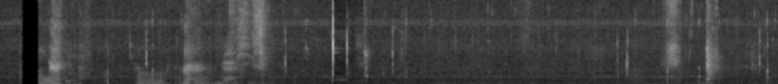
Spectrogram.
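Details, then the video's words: West Highland White Terriers, puppies wrestling and playing with their parents indoors: a few short, harmonic whines and yips cluster in the first three seconds, followed by quieter scuffling, sharp clicks and soft thumps from the play. "Westie Puppies Wrestle and Play with Parents"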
